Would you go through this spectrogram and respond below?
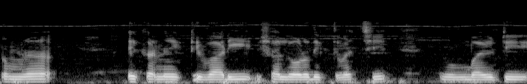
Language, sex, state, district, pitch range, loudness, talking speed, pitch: Bengali, male, West Bengal, Jhargram, 115-120 Hz, -14 LUFS, 125 wpm, 115 Hz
